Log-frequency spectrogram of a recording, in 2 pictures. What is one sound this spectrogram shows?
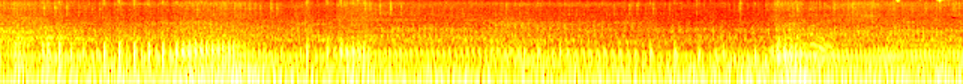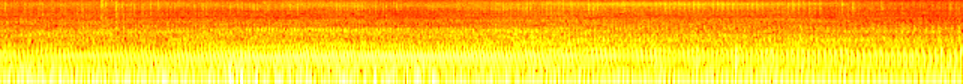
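A dirt bike engine revs up and down close by.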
